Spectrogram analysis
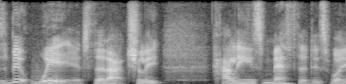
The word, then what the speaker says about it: Halley: it gets really complicated hallie sometimes pronounced haley i'm going to call the physicist halle from from now on rather than haley although i believe both pronunciations are acceptable um is credited with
